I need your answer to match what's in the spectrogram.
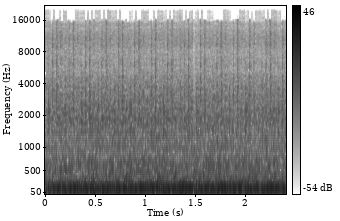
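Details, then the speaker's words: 1944 Ford 2N tractor idling in neutral on choke after an over-long oil pressure regulator was fixed: steady, even low idle with a deep thrum, no misses or knocks. Oil pressure is correct and nothing leaks, so the idle is normal. "Look at that, we're running right where we should on the oil pressure. Are we spewing oil out? Doesn't look like it. So far so good."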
